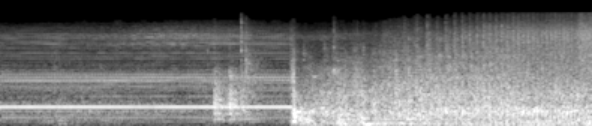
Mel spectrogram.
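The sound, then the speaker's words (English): A steady mechanical whine with a few clicks gives way, about halfway through, to a tank's mail-order engine suddenly catching on the second try and roaring into a loud, sustained, rumbling run with a plume of smoke. No one speaks. “raises his fists ecstatically as the engine roars into life with a plume of smoke.”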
